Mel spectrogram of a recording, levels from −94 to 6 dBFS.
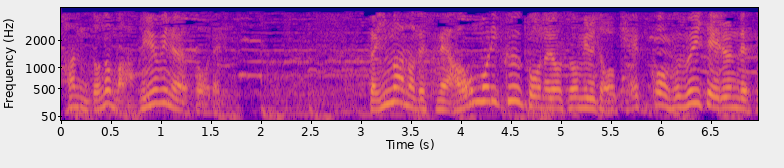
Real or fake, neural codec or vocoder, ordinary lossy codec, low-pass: fake; vocoder, 44.1 kHz, 128 mel bands, Pupu-Vocoder; MP3, 16 kbps; 3.6 kHz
